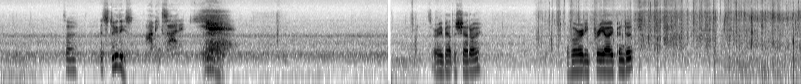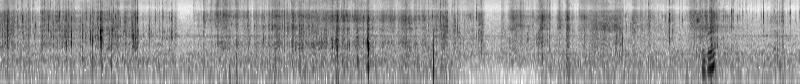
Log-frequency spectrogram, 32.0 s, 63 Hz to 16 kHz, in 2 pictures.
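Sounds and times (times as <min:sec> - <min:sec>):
plastic packaging crinkling: 0:10.7 - 0:32.0.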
